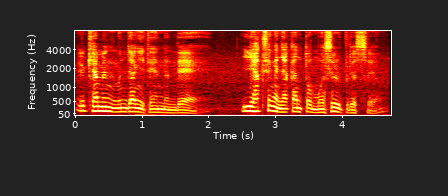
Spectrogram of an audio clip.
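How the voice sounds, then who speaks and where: A man teaching English, who says the English example sentences slowly and deliberately and explains them more quickly. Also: medium pitch, animated, dark tone. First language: Korean. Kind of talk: slow explanatory lesson.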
